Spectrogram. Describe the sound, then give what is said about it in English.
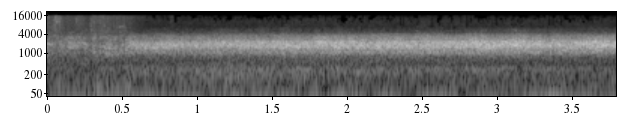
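Penguins calling across the world's largest penguin colony, a dense, unbroken chorus of braying cries that merges into a loud, steady din with no pauses. “This is the largest penguin colony in the world.”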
